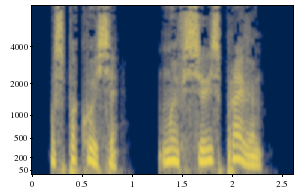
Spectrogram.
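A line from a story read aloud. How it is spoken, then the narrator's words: Timid babbling. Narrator (Russian): пролепетала Элли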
